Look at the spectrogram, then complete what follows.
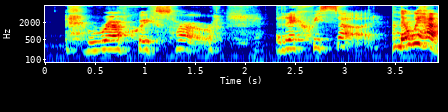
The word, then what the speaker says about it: regissör: And we have another word with the same cat hissing sound, and that is director. Director in Swedish is regissör.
